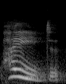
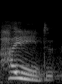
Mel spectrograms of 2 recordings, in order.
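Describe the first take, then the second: No difference in how they are said.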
